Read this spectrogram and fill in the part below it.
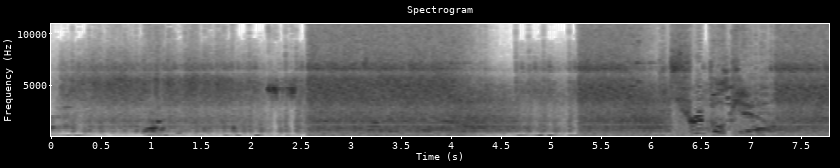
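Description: A submachine gun fires in bursts.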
